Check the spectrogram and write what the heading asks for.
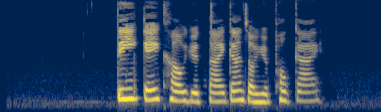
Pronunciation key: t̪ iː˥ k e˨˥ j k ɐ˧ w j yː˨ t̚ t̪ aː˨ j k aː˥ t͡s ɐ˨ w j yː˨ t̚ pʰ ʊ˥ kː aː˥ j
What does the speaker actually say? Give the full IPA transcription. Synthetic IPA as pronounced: t̪ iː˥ k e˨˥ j kʰ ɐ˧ w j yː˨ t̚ t̪ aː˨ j k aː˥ t͡s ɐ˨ w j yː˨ t̚ pʰ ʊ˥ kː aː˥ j

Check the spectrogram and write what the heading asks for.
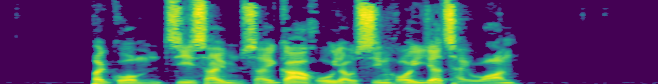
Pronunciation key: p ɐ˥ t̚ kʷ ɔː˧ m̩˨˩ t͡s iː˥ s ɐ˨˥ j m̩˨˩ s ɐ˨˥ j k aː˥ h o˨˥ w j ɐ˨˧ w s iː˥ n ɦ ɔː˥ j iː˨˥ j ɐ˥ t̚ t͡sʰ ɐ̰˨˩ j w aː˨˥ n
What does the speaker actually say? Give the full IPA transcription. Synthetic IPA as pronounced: p ɐ˥ t̚ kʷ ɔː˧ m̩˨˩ t͡s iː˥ s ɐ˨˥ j m̩˨˩ s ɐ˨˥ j k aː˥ h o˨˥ w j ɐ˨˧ w s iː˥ n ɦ ɔː˨˥ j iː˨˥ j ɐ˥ t̚ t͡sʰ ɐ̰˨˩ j w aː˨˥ n

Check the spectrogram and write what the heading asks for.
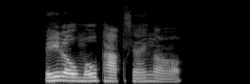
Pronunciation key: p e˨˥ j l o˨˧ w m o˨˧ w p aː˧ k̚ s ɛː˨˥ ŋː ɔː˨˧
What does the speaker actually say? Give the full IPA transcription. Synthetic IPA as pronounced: p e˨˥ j l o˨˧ w m o˨˧ w pʰ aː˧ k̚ s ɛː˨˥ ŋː ɔː˨˧

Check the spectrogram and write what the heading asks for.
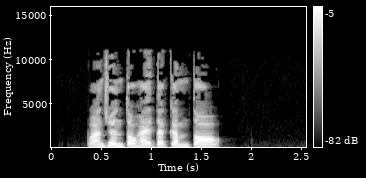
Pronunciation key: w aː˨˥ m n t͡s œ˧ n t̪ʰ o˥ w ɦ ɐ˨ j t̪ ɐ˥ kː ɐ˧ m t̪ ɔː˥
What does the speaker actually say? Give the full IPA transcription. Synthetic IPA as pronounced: w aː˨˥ n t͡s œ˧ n t̪ o˥ w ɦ ɐ˨ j t̪ ɐ˥ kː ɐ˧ m t̪ ɔː˥

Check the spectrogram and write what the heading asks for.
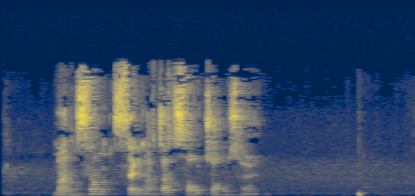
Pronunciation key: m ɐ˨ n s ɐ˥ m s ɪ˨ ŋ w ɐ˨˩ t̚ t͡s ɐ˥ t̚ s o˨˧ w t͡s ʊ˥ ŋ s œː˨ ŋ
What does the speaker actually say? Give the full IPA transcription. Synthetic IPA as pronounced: m ɐ˨ n s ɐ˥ m s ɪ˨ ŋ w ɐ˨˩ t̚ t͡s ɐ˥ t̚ s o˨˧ w t͡s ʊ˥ ŋ s œː˨ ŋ

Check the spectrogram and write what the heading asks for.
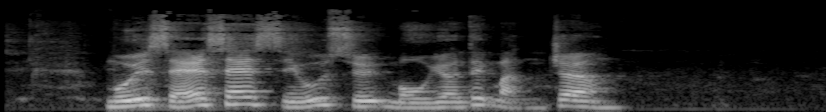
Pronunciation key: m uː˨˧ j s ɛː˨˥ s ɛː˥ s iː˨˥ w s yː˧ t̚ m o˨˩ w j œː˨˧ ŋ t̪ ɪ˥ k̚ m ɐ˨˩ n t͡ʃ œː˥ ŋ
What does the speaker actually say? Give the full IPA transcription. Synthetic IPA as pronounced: m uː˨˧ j s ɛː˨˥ s ɛː˥ s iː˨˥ w s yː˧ t̚ m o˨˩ w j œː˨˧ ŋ t̪ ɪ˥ k̚ m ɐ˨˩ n t͡ʃ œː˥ ŋ

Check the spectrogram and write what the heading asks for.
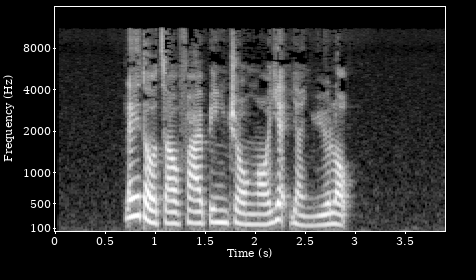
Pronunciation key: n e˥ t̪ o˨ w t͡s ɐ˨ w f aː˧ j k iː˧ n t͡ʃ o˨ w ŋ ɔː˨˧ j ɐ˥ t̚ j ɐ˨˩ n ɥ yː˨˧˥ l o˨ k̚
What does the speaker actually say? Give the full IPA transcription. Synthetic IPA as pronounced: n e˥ t̪ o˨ w t͡s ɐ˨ w f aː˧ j p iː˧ n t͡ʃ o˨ w ŋ ɔː˨˧ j ɐ˥ t̚ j ɐ˨˩ n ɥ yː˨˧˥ l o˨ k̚

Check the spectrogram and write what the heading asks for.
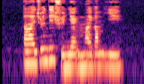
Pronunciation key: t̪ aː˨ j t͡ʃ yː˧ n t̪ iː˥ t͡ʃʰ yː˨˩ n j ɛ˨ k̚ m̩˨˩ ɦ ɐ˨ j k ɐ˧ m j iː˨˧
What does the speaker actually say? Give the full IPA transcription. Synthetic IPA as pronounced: t̪ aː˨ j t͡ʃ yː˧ n t̪ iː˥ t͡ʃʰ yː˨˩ n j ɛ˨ k̚ m̩˨˩ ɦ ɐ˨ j k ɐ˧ m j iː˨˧

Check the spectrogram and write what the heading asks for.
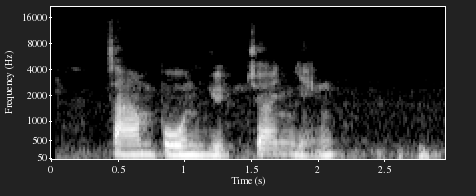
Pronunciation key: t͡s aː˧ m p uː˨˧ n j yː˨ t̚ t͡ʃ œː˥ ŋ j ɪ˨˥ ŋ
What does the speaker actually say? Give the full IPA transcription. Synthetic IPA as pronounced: t͡s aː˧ m p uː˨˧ n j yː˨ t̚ t͡ʃ œː˥ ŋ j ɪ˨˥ ŋ

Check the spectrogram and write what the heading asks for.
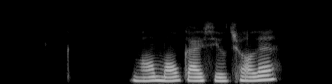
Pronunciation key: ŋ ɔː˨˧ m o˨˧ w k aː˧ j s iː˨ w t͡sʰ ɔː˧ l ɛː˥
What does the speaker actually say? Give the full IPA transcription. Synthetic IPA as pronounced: ŋ ɔː˨˧ m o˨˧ w k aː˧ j s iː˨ w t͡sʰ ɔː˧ l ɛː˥

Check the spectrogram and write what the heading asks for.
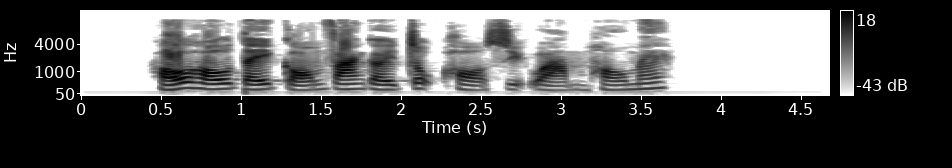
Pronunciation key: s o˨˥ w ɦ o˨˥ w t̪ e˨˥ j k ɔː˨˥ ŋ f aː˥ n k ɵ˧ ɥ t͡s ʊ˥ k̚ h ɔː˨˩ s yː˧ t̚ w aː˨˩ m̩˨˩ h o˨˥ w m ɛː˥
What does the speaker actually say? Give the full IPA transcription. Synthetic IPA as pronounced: h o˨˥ w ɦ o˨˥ w t̪ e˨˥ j k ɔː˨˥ ŋ f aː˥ n k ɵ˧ ɥ t͡s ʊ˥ k̚ h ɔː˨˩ s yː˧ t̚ w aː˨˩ m̩˨˩ h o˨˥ w m ɛː˥

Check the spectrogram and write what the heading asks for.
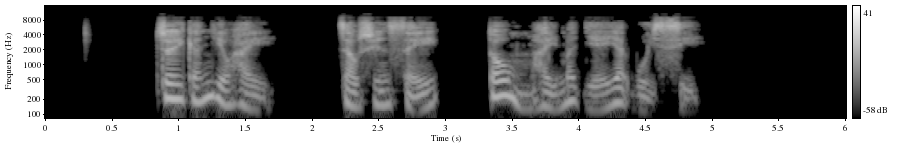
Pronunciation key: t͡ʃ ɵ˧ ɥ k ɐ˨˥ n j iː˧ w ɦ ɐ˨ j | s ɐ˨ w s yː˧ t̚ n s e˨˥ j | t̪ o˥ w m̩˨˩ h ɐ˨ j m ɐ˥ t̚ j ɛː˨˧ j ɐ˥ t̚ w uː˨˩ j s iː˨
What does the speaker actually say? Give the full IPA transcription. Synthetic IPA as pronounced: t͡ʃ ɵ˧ ɥ k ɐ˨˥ n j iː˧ w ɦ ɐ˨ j | t͡s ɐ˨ w s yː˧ n s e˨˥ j | t̪ o˥ w m̩˨˩ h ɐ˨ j m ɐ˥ t̚ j ɛː˨˧ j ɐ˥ t̚ w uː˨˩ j s iː˨

